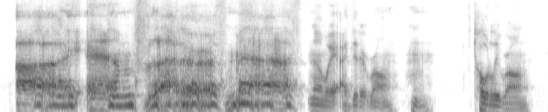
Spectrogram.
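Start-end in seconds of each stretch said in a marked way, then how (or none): 0.1-3.0 very high, drawn-out rock voice.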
